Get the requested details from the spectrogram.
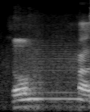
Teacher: میم مشدد آ گئی ہے، میم مشدد پہ غنہ ہوتا ہے، شد والی میم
